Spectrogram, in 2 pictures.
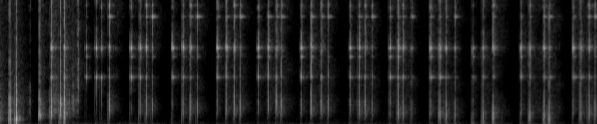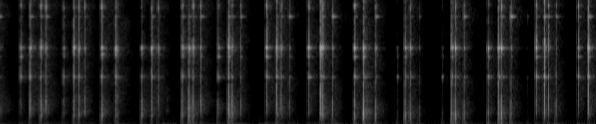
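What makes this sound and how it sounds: A brown glass beverage bottle with a pink label is held in both hands while fingernails tap and scratch its body. Quick bursts of sharp, bright clicks and scratches repeat steadily, each with a brief high glassy ring and almost no low end.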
